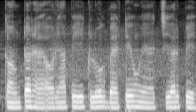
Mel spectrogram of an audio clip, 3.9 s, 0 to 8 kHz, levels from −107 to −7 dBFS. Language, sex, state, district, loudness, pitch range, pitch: Hindi, female, Bihar, West Champaran, -16 LUFS, 130-145 Hz, 140 Hz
